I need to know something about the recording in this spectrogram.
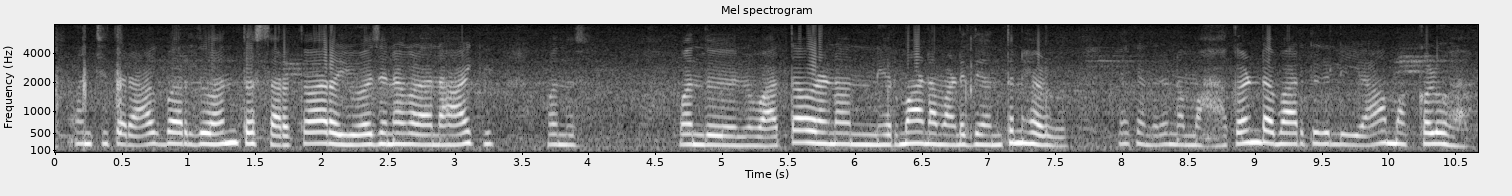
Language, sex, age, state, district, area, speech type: Kannada, female, 18-30, Karnataka, Koppal, rural, spontaneous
